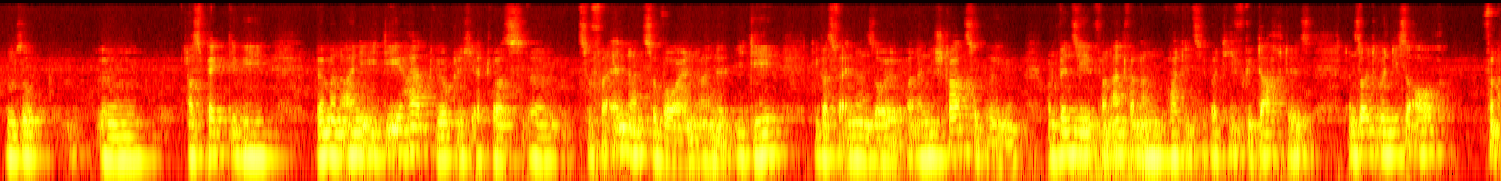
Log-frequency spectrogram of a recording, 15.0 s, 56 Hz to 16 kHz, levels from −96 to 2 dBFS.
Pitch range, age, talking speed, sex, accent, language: 115-135 Hz, 50-69, 170 wpm, male, German, German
